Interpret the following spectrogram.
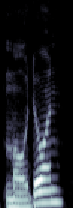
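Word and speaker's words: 矛盾: The Chinese word for contradiction, pronounced something like modon, is composed of the characters spear and shield.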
